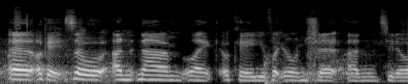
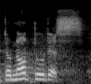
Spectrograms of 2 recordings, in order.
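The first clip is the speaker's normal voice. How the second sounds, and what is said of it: Bad fake German accent. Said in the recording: “Worst German pretend accent ever... a bad German pretend accent”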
